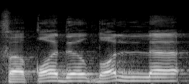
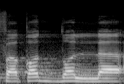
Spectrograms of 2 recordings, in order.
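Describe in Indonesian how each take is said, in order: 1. Bunyi d dibaca jelas sebelum bunyi berikutnya. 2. Bunyi d menyatu dengan huruf tebal yang mengikutinya. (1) "Bacaan kita bacaan yang dibaca dengan secara izhar" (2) "dibaca dengan memasukkan dal ke dalam dad. Uh, dia bunyi macam ni"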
